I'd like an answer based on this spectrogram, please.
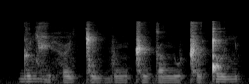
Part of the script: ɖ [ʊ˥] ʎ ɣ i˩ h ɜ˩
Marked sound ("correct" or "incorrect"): correct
